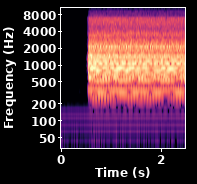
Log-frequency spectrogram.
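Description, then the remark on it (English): A Shocker S6 air horn blares loudly and suddenly after a moment of silence and holds one steady, brassy chord-like blast for about two seconds without letting up. “Ooh, the Shocker S6.”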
